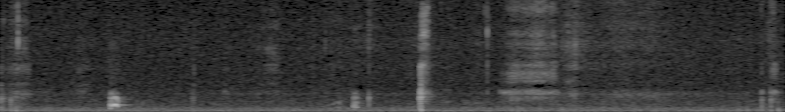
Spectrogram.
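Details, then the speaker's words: Hiccups in a baby boy: about three brief, soft, sudden hiccups spaced irregularly in a quiet room. "do you have the hiccups? Just a little bit?"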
